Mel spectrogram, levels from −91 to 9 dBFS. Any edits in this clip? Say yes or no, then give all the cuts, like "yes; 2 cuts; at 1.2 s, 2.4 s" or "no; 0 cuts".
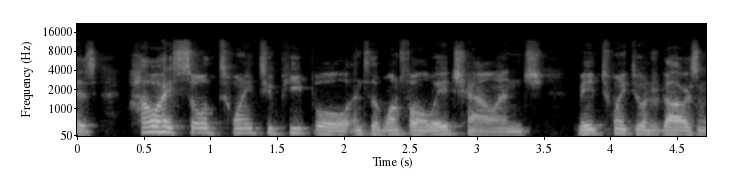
no; 0 cuts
